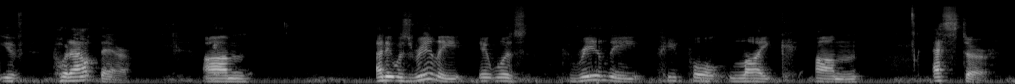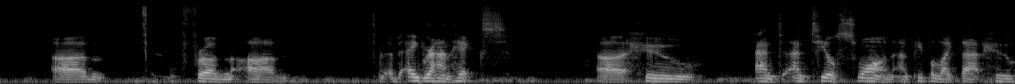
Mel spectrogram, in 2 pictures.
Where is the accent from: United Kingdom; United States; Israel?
United Kingdom; moved away; I'm British.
